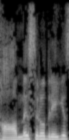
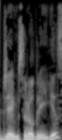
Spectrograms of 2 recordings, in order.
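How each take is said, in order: First: The name is said the native Spanish way. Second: The name is said in a local, anglicized way.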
